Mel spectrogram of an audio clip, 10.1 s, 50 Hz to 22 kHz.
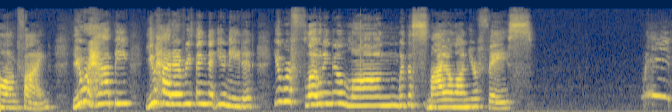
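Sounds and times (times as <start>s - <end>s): woman speaking: 0.0s - 8.0s.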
